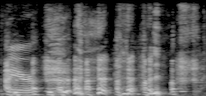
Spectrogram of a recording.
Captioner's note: laughing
